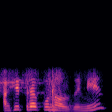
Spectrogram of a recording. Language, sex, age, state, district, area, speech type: Kashmiri, female, 18-30, Jammu and Kashmir, Anantnag, rural, conversation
